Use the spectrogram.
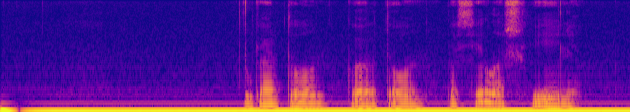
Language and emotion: Russian, sad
